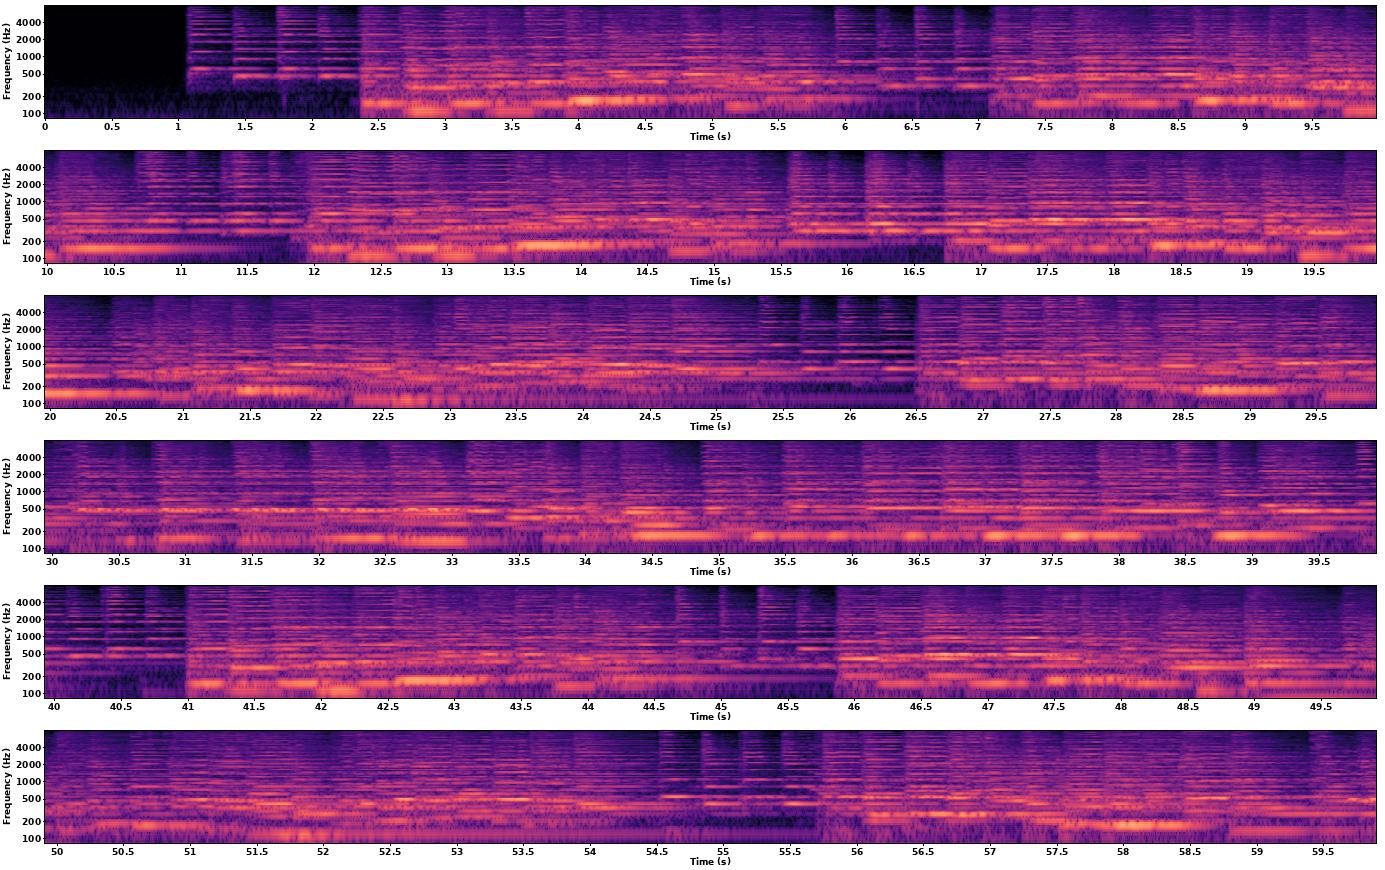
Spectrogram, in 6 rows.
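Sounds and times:
baroque trio sonata gavotte allegro in E minor: 1.1s - 59.8s.

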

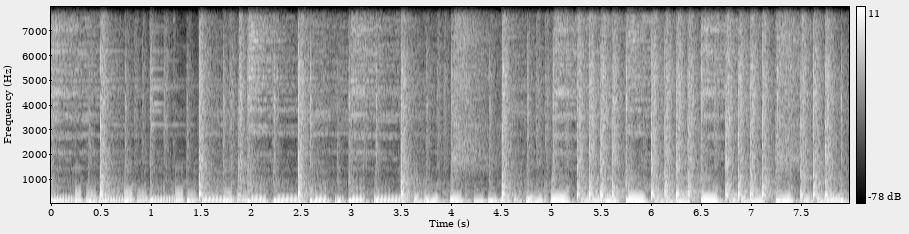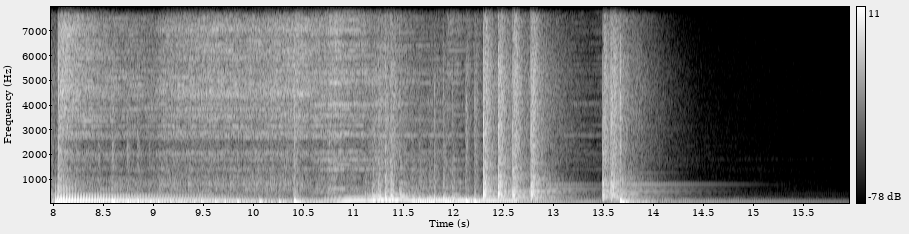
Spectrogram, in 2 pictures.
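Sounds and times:
bass line: 0.0s - 10.6s
drums: 0.0s - 14.4s.

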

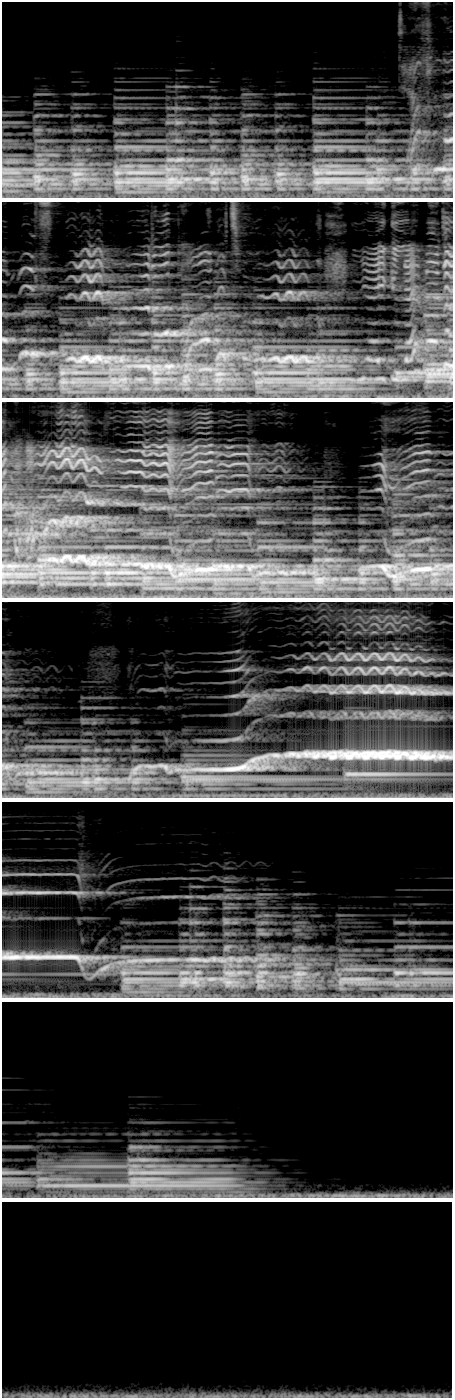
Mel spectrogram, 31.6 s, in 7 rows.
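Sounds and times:
piano: 0.0s - 25.7s
voice: 4.0s - 20.7s.

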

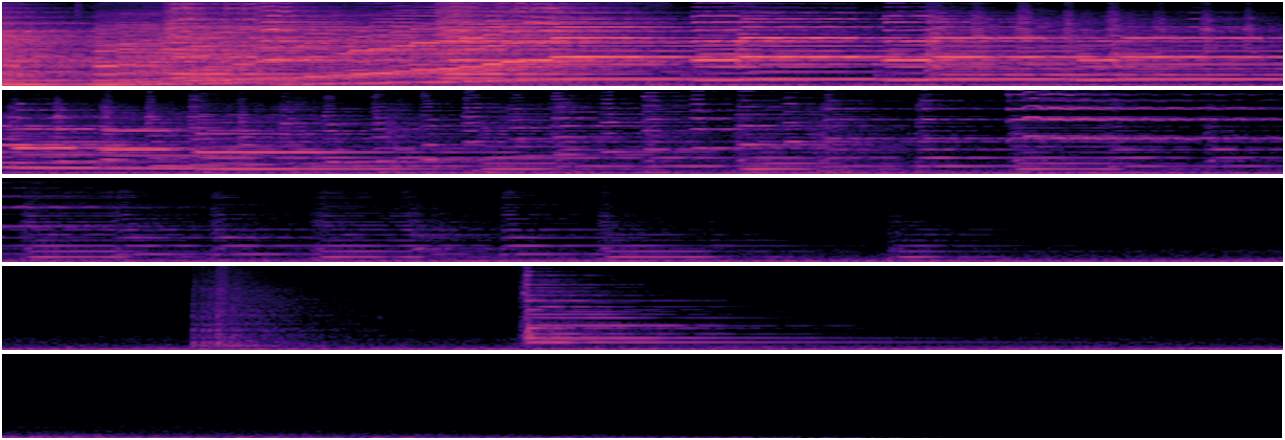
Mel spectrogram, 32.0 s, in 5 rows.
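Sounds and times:
small orchestra playing an allegretto: 0.0s - 15.4s.

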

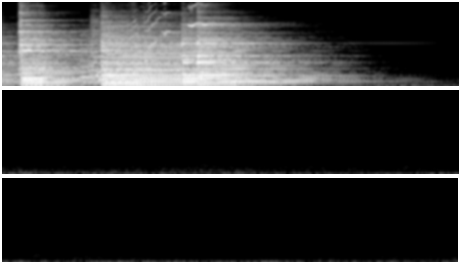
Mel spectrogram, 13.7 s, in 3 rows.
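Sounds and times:
violin: 0.0s - 3.5s
piano: 0.0s - 3.6s.

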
